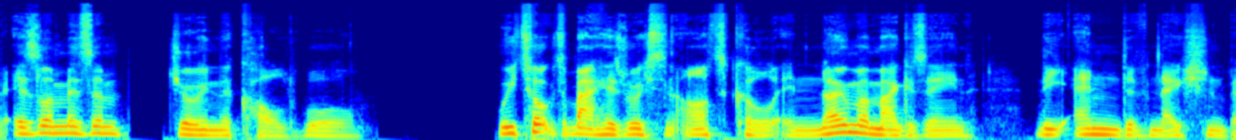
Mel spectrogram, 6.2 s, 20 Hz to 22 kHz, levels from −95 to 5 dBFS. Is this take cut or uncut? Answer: uncut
